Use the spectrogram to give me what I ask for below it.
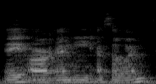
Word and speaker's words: Arneson: I think I said David Anderson, and it's actually Dave Arneson, Arneson.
